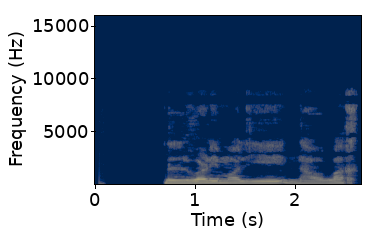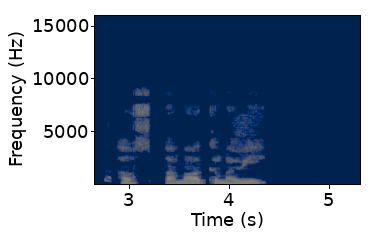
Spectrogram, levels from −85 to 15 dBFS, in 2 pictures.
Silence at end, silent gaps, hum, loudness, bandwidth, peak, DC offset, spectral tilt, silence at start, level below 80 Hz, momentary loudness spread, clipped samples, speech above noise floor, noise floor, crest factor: 0.95 s; 0.13-0.69 s, 2.64-2.75 s, 2.83-2.87 s, 3.23-3.35 s; none; -34 LUFS; 9.6 kHz; -16 dBFS; under 0.1%; -6.5 dB/octave; 0.05 s; -74 dBFS; 12 LU; under 0.1%; over 57 dB; under -90 dBFS; 20 dB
